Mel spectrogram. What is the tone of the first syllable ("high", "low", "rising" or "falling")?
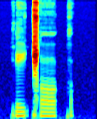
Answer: high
